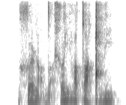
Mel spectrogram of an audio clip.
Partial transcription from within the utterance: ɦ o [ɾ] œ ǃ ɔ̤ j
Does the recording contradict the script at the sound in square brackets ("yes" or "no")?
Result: yes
